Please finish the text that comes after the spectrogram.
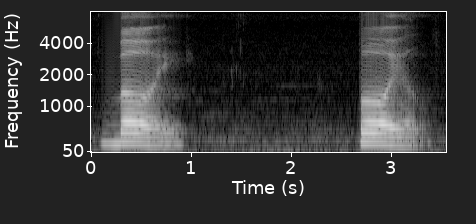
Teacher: O in longer in duration and I is shorter. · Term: diphthong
